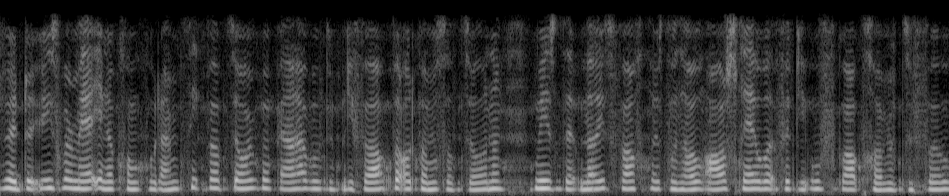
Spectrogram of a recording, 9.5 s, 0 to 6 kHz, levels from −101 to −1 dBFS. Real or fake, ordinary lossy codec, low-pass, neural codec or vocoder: fake; AAC, 48 kbps; 5.4 kHz; autoencoder, 44.1 kHz, a latent of 192 numbers a frame, MeloTTS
